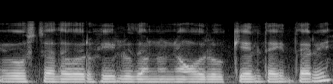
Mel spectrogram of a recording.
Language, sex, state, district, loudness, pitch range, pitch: Kannada, male, Karnataka, Dakshina Kannada, -15 LUFS, 120-130 Hz, 125 Hz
